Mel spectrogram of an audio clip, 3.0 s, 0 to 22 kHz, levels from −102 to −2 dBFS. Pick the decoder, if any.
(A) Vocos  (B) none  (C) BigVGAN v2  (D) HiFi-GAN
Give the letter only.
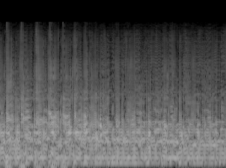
C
